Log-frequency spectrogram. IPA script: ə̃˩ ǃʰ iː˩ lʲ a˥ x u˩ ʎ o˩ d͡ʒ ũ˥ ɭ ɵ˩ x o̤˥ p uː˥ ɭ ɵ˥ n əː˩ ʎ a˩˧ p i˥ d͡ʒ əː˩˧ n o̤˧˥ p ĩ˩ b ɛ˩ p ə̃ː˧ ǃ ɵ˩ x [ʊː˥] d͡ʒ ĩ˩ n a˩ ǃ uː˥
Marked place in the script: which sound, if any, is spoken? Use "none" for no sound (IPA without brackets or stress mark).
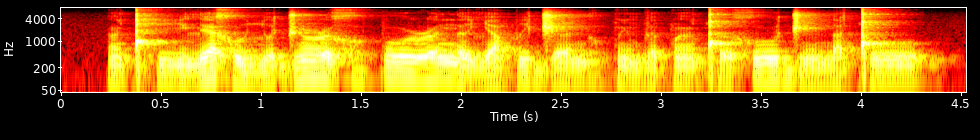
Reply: uː˥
